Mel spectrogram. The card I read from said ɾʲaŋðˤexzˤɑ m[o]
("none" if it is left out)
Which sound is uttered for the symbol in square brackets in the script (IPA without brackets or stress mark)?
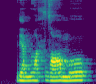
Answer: o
